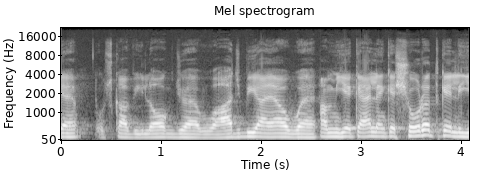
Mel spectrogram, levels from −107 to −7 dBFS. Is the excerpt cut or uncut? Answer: cut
